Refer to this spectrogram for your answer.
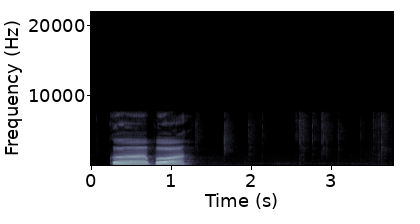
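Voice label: "arm", Mandarin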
